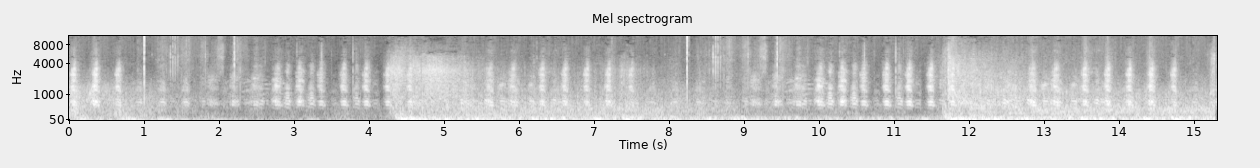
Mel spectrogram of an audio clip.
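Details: Frogs and thunder played together to bring frogs into breeding: steady rattling croaks repeat throughout, partly buried under strong booming thunder rolls that surge twice and stay loud.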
